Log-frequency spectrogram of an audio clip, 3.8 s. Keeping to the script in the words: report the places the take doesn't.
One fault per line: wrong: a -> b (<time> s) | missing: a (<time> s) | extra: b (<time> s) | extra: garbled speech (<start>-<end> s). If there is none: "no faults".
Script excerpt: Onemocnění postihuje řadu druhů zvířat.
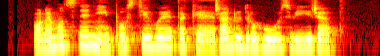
extra: také (1.7 s)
